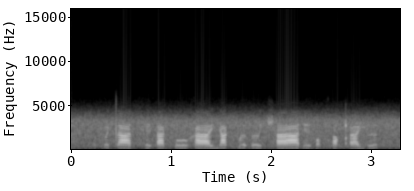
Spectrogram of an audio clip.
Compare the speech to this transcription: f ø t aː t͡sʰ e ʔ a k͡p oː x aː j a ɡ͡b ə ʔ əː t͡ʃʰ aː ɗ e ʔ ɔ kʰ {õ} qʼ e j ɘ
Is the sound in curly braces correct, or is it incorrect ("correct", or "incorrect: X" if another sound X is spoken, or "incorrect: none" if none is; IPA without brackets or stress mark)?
incorrect: o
